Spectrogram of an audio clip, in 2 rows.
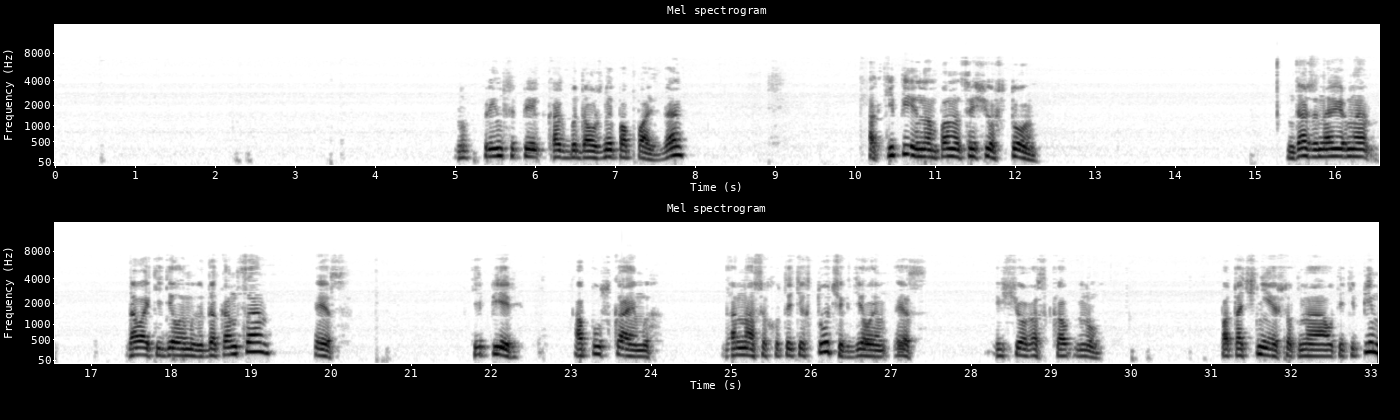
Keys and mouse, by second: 7.3 KP_7, 20.6 KP_1, 22.8-25.1 drag.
